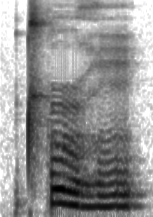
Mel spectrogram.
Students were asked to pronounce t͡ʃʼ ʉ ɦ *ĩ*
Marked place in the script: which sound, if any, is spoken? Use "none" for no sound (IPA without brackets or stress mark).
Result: i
